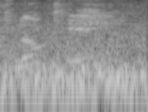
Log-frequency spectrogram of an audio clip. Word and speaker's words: Cloquet: Pronounced Cloquet. CLOQUET.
